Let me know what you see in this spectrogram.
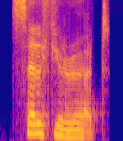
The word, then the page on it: sulphurate: Indian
